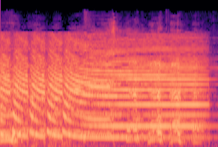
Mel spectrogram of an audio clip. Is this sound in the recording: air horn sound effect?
yes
